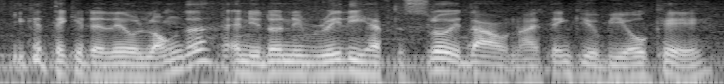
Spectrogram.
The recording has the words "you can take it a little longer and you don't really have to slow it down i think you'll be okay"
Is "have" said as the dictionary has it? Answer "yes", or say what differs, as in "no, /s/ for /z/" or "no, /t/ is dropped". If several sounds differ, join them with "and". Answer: no, /f/ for /v/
